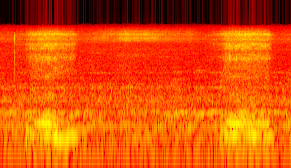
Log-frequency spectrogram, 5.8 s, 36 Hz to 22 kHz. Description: 9 mo. old pitbull mix sawing logs like an old man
